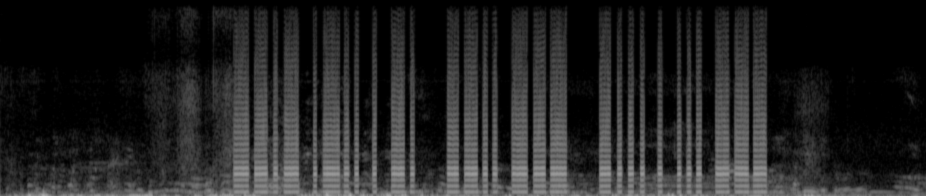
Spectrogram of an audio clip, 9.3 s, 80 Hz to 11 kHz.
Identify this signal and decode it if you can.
Morse code (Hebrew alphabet), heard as a buzzer, hand-sent with a straight key, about 24 wpm, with the noise of a park. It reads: קלון זה בושה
